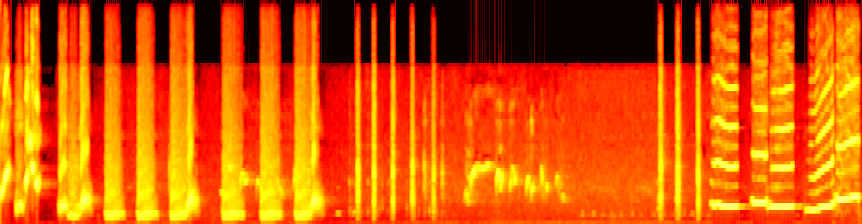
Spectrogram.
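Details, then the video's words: At a song contest, a white-rumped shama described as fierce with rich fill-in phrases gives a series of harsh, rhythmic chattering bursts, then scattered ticks and faint high notes, ending in clear ringing whistles. "siapa di gantang burung ganas full isian mewah"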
